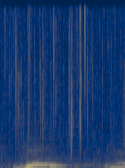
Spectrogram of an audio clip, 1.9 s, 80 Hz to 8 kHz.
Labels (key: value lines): label: biophony
recorder: SoundTrap 300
